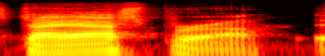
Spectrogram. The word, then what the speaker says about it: diaspora: It's not diaphoria, diaspora. Yeah, no, it's diaspora. It is diaspora.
